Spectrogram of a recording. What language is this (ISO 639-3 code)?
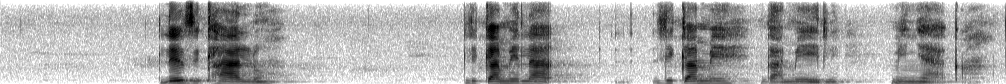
zul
